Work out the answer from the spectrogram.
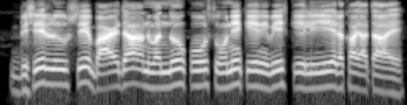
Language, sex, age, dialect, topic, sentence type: Hindi, male, 18-24, Awadhi Bundeli, banking, statement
